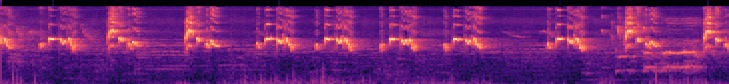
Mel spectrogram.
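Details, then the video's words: Long-tailed shrike singing, used to get other shrikes singing: a steady series of downslurred, slightly buzzy notes repeated almost every second, over soft low background rumble. "Cendet mana aja yang gak mau gacor bila seperti ini"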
